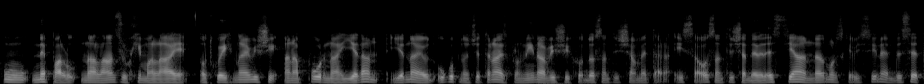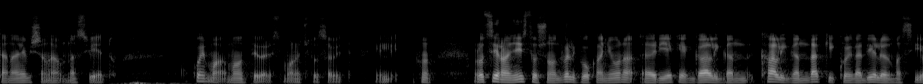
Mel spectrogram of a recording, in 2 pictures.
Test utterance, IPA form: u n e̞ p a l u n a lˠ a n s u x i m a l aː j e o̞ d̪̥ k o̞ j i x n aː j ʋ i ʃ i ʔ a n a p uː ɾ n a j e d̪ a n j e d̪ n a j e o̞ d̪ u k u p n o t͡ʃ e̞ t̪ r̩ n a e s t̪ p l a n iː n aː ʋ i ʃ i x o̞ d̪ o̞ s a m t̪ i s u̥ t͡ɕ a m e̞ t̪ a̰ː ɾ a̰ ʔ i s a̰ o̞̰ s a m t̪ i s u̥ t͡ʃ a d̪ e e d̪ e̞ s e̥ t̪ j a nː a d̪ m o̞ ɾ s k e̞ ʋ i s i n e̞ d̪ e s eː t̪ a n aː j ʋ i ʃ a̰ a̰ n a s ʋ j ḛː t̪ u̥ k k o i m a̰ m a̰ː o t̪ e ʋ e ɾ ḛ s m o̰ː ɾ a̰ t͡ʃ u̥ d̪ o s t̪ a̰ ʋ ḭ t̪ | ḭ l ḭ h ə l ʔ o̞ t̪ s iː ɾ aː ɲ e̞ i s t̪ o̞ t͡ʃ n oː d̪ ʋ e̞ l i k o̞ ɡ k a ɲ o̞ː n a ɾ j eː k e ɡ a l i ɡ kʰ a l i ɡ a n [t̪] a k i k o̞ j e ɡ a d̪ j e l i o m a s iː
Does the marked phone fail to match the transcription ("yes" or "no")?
yes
